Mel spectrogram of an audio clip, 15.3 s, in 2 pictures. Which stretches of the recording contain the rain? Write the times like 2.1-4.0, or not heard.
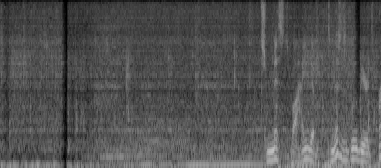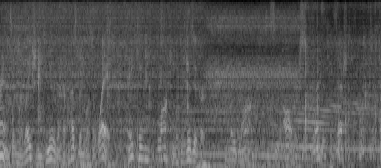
0.0-15.2.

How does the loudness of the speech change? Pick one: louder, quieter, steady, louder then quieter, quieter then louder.
quieter.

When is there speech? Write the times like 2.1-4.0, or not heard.
5.2-15.2.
